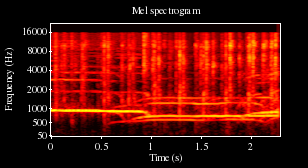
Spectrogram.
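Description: Garbled audio from a video-call guest's glitching connection: steady held tones that step down in pitch about a second in, over constant crackling clicks.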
